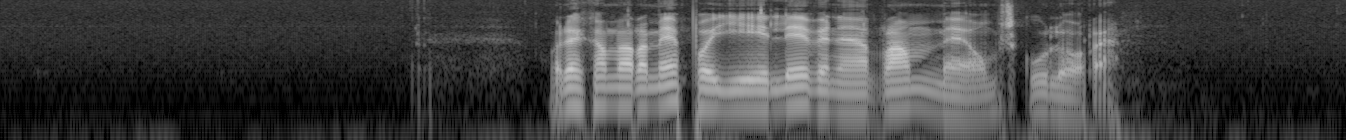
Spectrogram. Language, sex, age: Norwegian, female, 44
